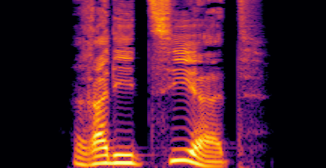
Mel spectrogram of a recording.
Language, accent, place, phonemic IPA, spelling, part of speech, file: German, Germany, Berlin, /ʁadiˈt͡siːɐ̯t/, radiziert, verb / adjective, De-radiziert.ogg
- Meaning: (verb) past participle of radizieren; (adjective) 1. square root 2. rooted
